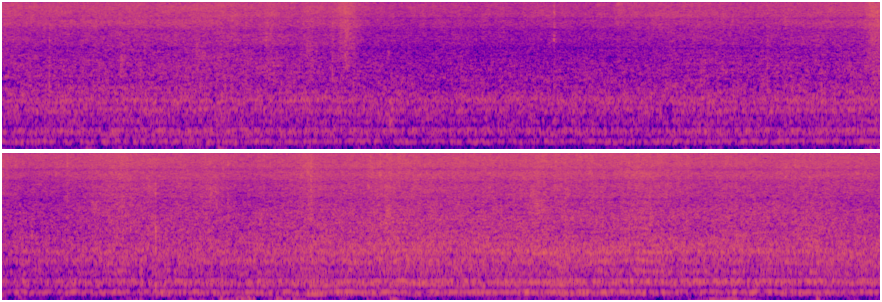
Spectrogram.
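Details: Swarm of honey bees during collection, a continuous full buzzing drone with layered humming tones, growing louder toward the end, with soft knocks underneath.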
